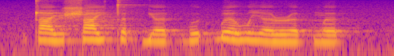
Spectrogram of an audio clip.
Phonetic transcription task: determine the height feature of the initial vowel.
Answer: low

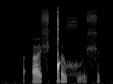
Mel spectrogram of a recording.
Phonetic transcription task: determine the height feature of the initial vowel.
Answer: low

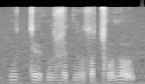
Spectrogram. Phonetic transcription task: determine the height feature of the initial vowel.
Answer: high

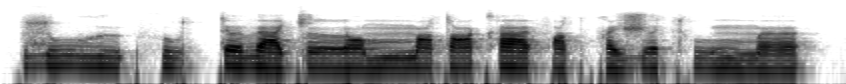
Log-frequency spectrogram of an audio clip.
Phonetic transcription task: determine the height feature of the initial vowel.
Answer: high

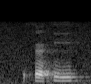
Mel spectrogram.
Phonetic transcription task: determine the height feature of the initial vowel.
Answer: mid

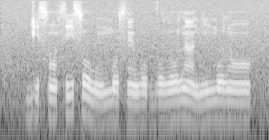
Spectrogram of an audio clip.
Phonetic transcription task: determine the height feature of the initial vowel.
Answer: high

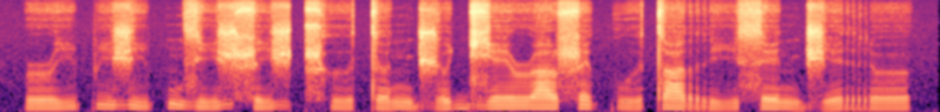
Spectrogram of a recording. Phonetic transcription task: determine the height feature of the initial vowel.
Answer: high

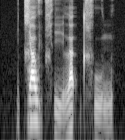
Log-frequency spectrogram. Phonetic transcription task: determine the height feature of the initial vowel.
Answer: low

